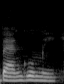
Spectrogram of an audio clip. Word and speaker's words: Bihangami: of the Bihangama and Bihangami, Bangoma and Bangomi in Bengali pronunciation, or in the Bengali name, Bengali colloquial name.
